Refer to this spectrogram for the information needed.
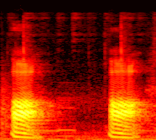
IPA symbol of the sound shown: ʌ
